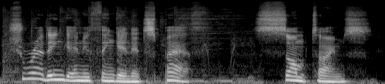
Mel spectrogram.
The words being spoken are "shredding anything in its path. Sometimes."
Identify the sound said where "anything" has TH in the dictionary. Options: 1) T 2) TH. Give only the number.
2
